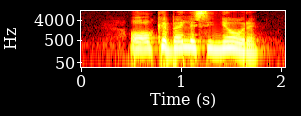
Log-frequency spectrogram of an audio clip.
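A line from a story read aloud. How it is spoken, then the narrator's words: Exclaiming. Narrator (Italian): esclamò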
